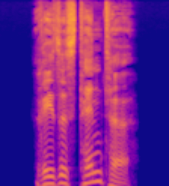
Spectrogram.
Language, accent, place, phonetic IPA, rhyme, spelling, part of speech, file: German, Germany, Berlin, [ʁezɪsˈtɛntə], -ɛntə, resistente, adjective, De-resistente.ogg
- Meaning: inflection of resistent: 1. strong/mixed nominative/accusative feminine singular 2. strong nominative/accusative plural 3. weak nominative all-gender singular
